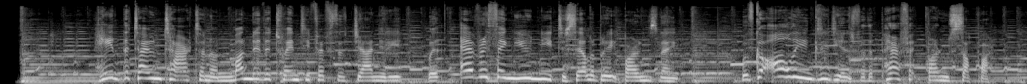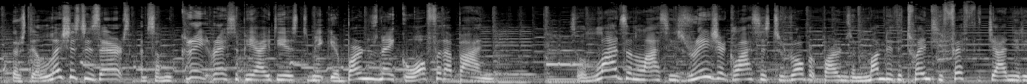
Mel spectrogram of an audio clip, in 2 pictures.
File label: Commercial; CO-OP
